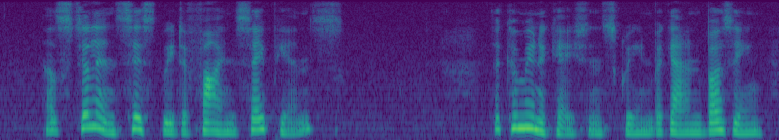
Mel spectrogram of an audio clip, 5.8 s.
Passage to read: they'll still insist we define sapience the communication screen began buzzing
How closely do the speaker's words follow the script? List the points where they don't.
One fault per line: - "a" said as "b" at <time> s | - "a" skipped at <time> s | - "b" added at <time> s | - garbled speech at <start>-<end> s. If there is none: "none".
none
